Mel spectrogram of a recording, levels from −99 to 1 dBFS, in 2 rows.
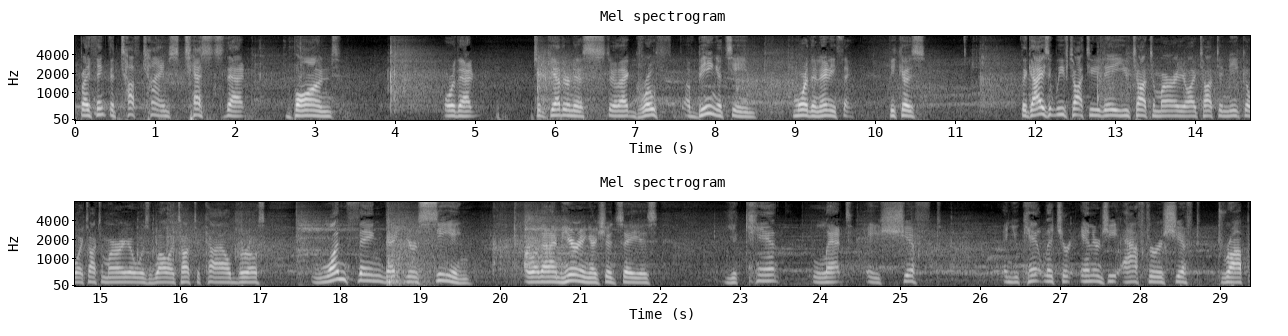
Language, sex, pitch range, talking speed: English, male, 175-220 Hz, 155 wpm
